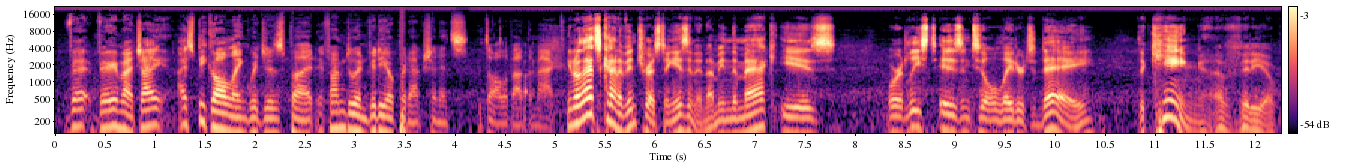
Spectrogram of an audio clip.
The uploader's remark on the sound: Live from NAB Show 2011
